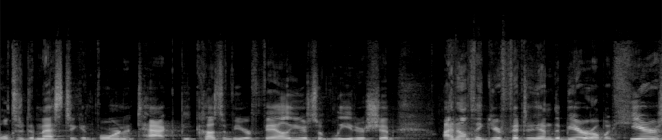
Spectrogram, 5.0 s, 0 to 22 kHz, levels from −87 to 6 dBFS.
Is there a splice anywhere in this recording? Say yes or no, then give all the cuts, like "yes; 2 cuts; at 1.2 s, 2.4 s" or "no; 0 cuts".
no; 0 cuts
